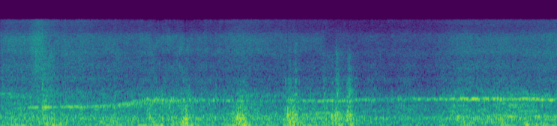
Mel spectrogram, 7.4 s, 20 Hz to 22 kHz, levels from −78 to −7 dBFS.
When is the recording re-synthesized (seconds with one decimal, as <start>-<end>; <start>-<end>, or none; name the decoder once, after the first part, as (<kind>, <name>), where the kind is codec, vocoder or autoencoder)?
1.9-3.0 (codec, HILCodec); 4.9-5.5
